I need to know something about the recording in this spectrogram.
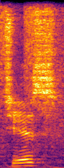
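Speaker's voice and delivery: usual speaking voice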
